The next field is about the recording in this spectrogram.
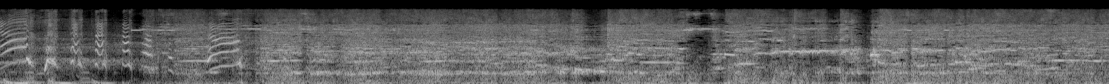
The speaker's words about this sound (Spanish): ¡Sí! ¡Bailen esto! ¡Bailen mientras raspo este tenedor por el fondo de un plato de lata!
